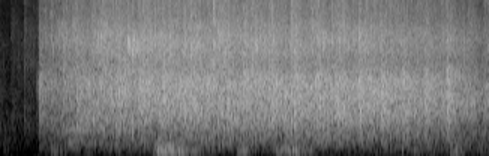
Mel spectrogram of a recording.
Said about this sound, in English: So give him a huge applause.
